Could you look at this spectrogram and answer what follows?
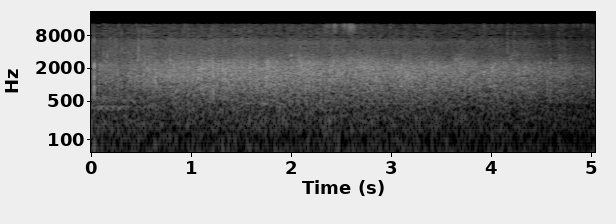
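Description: A congregation at a French-language church service applauds, a steady wash of clapping held for about five seconds at moderate distance with no voices standing out.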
